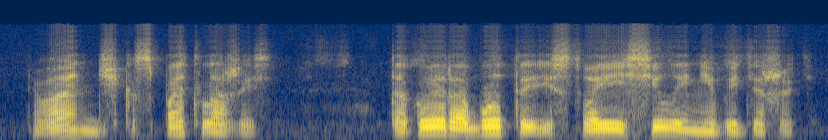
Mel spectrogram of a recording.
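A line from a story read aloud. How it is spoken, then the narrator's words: Quiet woman's voice. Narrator (Russian): тихо произнесла она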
